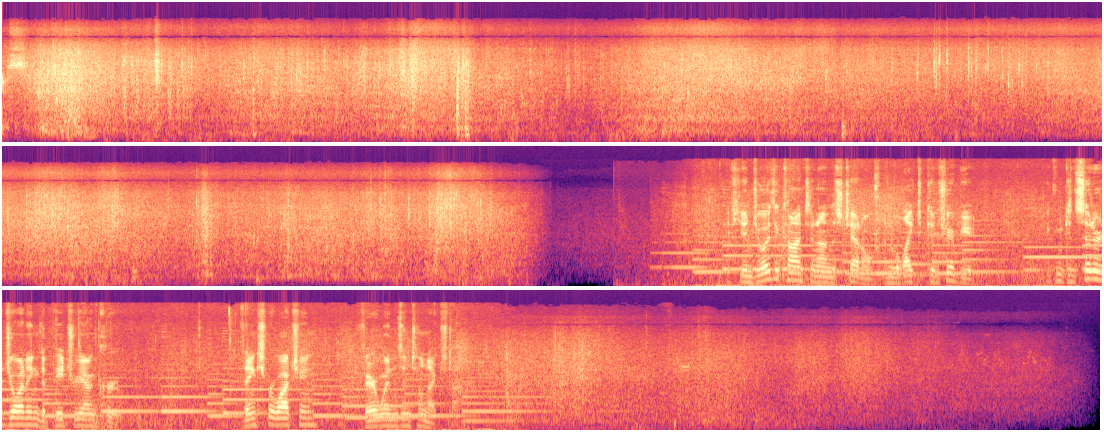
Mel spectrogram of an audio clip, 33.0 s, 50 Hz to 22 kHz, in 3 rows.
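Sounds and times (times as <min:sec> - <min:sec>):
water rushing along a hull: 0:00.0 - 0:16.4, 0:17.5 - 0:31.7
wind gusting over microphone: 0:05.9 - 0:07.7, 0:11.4 - 0:12.6, 0:27.9 - 0:30.4.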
